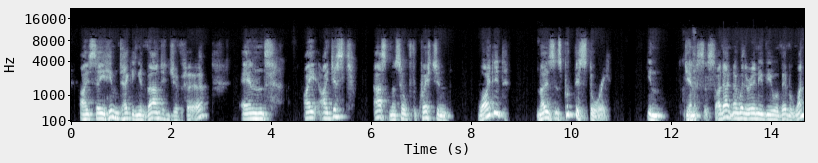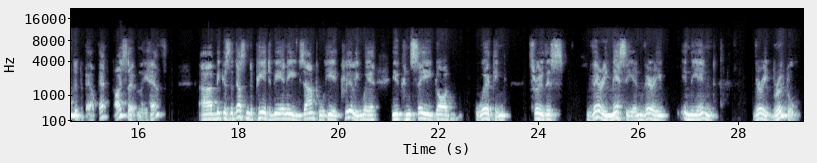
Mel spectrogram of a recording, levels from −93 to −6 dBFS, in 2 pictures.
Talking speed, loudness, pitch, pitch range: 135 wpm, -14 LUFS, 145 Hz, 130-185 Hz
